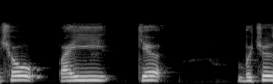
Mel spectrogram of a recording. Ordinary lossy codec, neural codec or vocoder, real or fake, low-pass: none; none; real; 7.2 kHz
